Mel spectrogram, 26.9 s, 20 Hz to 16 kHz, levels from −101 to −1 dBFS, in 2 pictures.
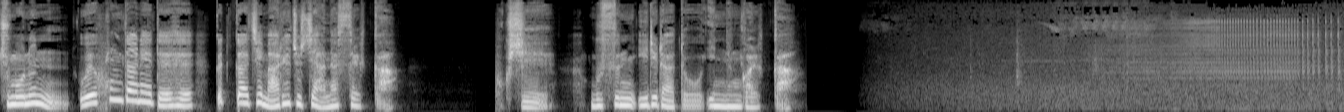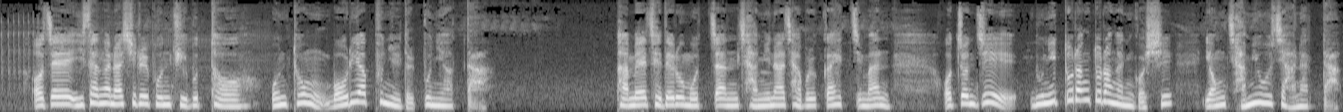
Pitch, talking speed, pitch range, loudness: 190 Hz, 205 characters per minute, 170-225 Hz, -18 LUFS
